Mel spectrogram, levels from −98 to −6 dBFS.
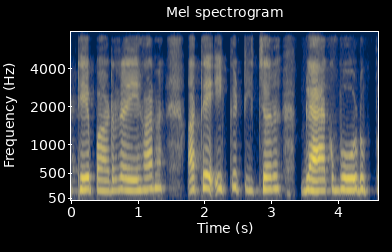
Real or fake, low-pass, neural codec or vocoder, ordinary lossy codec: real; 7.2 kHz; none; Opus, 32 kbps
